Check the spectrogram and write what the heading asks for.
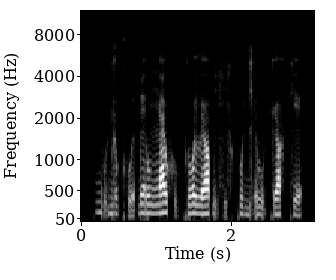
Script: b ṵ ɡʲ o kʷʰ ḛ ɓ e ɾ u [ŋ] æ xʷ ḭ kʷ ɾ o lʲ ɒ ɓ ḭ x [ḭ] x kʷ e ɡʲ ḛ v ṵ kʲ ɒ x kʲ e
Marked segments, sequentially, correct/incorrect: correct, correct

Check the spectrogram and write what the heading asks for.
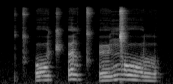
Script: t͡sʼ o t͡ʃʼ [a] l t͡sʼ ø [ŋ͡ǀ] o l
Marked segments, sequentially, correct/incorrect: incorrect, correct

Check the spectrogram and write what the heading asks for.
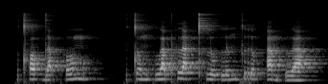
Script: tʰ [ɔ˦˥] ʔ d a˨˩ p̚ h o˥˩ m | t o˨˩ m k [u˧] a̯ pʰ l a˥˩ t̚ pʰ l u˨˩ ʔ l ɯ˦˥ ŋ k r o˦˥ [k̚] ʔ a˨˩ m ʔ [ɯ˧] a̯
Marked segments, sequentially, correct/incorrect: incorrect, incorrect, correct, incorrect

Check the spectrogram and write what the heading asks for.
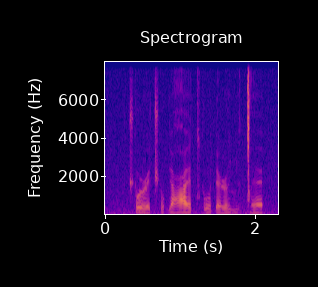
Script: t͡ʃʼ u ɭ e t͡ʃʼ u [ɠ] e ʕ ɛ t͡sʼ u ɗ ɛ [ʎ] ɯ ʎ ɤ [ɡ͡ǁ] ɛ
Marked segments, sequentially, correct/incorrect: correct, incorrect, incorrect

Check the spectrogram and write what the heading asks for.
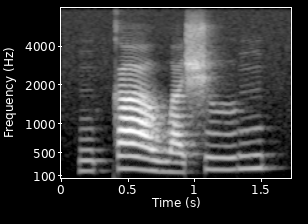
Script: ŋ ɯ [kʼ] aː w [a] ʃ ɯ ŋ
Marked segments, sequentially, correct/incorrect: incorrect, correct

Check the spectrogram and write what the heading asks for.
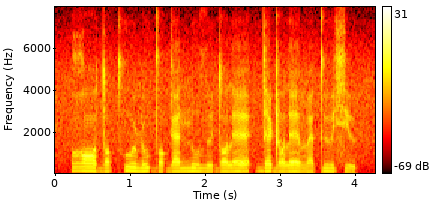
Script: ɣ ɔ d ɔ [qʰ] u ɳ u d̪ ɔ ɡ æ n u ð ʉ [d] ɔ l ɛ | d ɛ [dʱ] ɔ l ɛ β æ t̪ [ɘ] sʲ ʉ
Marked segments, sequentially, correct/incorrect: incorrect, correct, incorrect, incorrect

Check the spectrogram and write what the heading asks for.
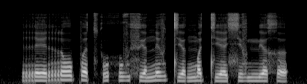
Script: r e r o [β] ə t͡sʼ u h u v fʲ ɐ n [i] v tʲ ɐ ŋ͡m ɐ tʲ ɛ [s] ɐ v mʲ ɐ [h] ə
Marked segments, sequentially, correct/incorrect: incorrect, incorrect, incorrect, incorrect

